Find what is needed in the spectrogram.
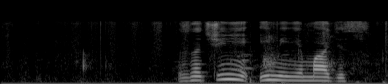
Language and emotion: Russian, neutral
